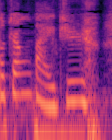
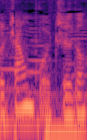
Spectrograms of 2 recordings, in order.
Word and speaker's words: 张柏芝: 如果我在节目当中一直说张柏芝的话，我会被罚，我会被罚。所以我要告诉大家，这个字读音是正确的读音，它只有啊只有一个读音是柏，它的另外一个读音柏仅限于地名柏林的时候，好吧？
